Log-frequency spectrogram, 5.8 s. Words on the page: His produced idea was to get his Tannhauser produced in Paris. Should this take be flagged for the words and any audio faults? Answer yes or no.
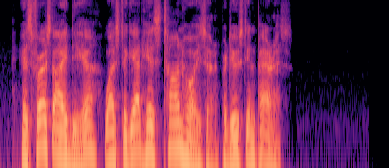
yes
